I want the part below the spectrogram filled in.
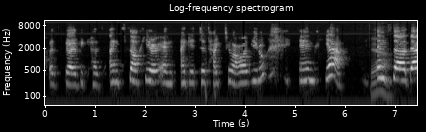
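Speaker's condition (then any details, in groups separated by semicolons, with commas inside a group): Cerebral palsy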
